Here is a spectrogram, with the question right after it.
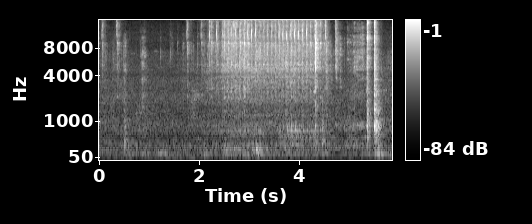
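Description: A sewing machine runs steadily while stitching a dori onto a Panjabi dress top, a continuous whirring hum with a few sharper clicks near the end.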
